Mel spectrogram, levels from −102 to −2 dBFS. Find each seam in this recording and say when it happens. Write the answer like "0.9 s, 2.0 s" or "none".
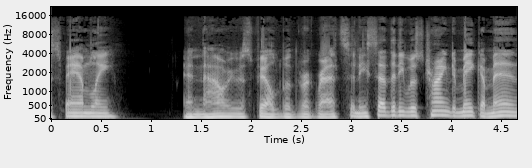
none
